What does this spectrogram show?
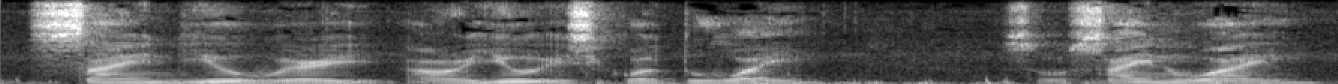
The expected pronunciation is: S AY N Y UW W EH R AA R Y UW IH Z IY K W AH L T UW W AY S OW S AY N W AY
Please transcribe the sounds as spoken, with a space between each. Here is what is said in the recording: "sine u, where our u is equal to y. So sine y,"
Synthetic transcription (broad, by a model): S AY N Y UW W EH R AA R Y UW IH S IY K W AH L T UW W AY S OW S AY N W AY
